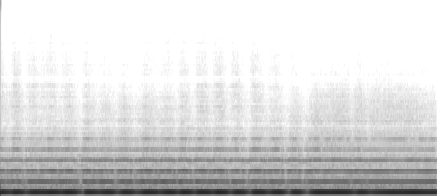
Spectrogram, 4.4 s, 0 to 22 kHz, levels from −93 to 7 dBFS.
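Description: A short music clip in which no technical faults can be heard at any point.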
